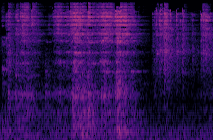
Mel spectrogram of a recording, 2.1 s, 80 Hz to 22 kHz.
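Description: Silverware and pans clink and rattle as they are unloaded from a vintage 1977 Hobart KitchenAid Superba portable dishwasher, a run of close, bright metallic clatters with a short pause midway.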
